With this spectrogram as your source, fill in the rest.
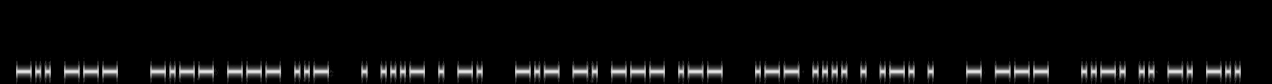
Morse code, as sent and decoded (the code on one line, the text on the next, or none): -.. --- / -.-- --- ..- / . ...- . -. / -.- -. --- .-- / .-- .... .-. / - --- / ..-. .. -. -..
DO YOU EVEN KNOW WHERE TO FIND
